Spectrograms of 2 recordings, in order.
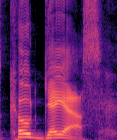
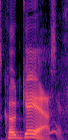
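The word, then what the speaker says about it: Code Geass: Yeah, it was Code Gay Ass. Yep. I asked everyone at the show, hey, how do you pronounce that? And they said, yeah, gay. It's like gay ass, Code Gay Ass.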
